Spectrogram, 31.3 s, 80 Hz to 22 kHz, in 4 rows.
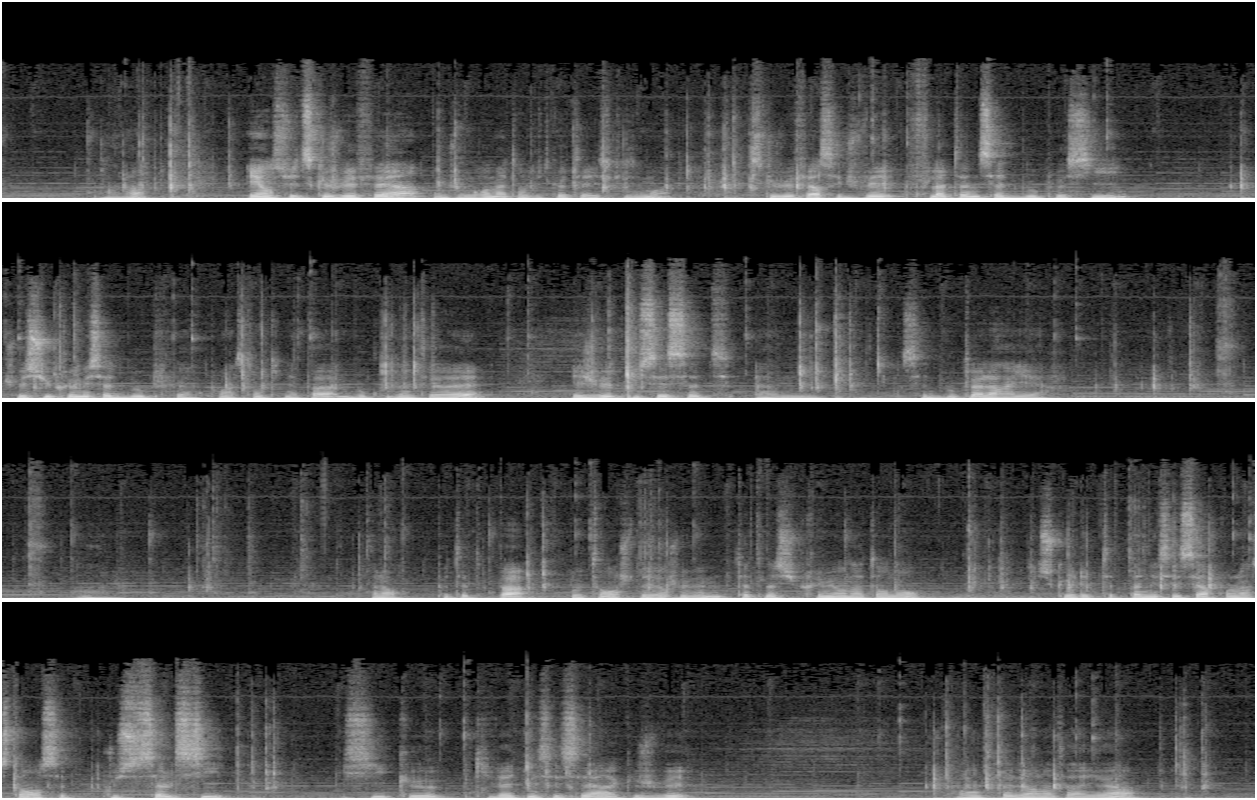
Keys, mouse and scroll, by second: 0.4-5.9 middle drag, 7.3-8.4 right drag, 16.5-23.9 middle drag.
